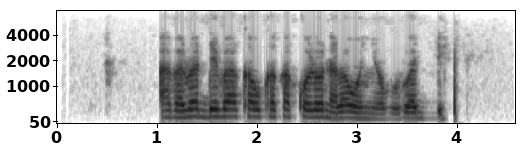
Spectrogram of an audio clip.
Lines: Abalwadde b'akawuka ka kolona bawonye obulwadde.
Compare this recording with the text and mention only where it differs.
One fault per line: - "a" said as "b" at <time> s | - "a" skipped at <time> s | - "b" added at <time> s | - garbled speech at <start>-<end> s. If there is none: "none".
none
